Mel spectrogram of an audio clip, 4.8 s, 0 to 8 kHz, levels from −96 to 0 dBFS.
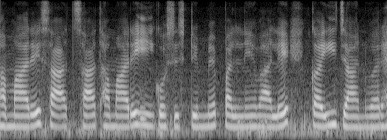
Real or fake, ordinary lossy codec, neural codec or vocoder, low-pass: real; none; none; none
